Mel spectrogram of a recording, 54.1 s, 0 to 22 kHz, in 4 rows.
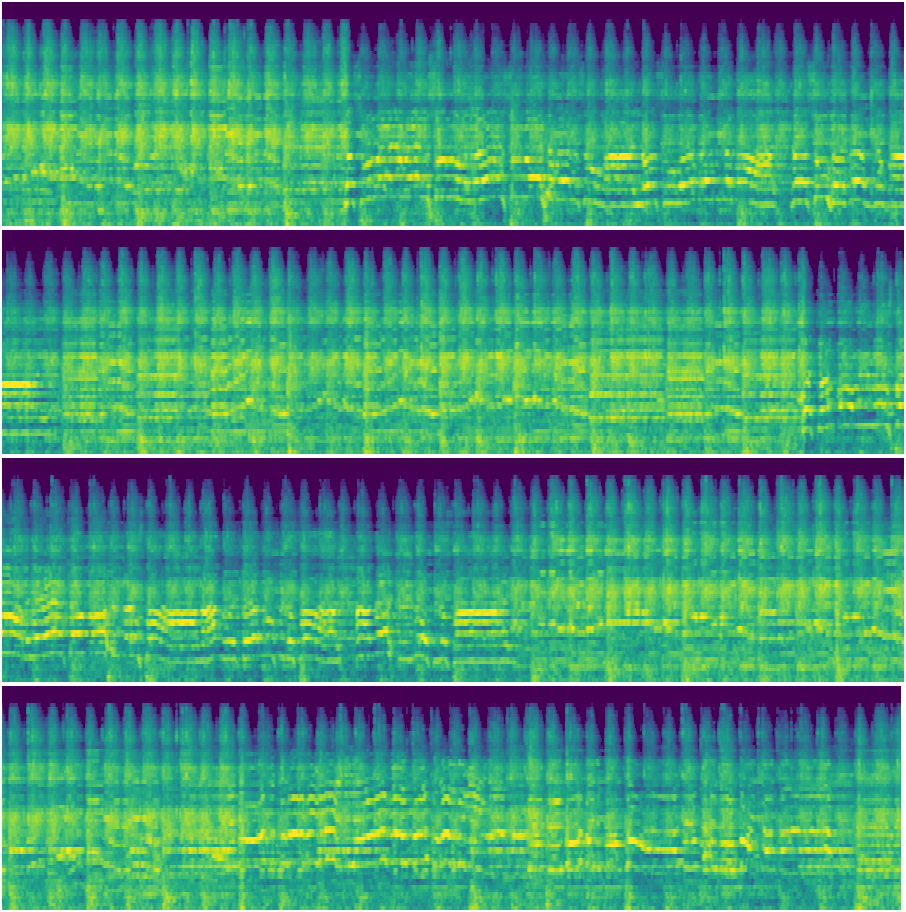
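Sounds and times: feet stamping on wooden stage: 0:00.0 - 0:25.8, 0:26.8 - 0:54.0
folk band with accordions: 0:00.0 - 0:54.0.

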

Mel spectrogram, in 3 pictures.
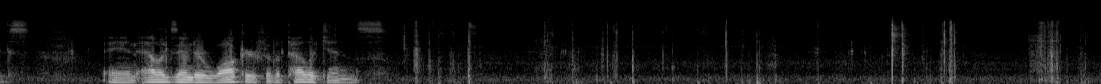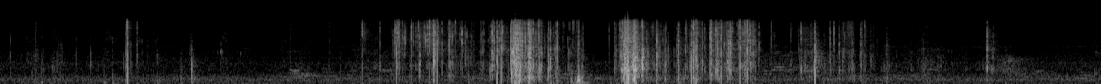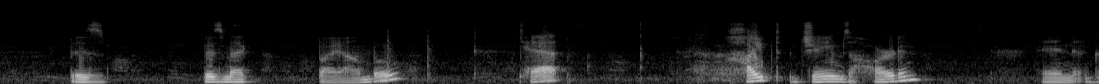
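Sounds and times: foil pack crinkling and tearing: 0:08.8 - 0:09.6, 0:10.3 - 0:12.6, 0:14.5 - 0:21.0.

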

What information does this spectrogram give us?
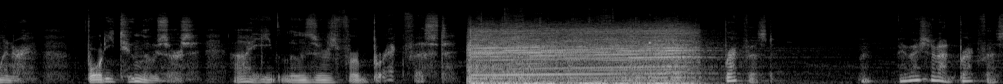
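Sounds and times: race car engine running: 0:04.7 - 0:07.2.

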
